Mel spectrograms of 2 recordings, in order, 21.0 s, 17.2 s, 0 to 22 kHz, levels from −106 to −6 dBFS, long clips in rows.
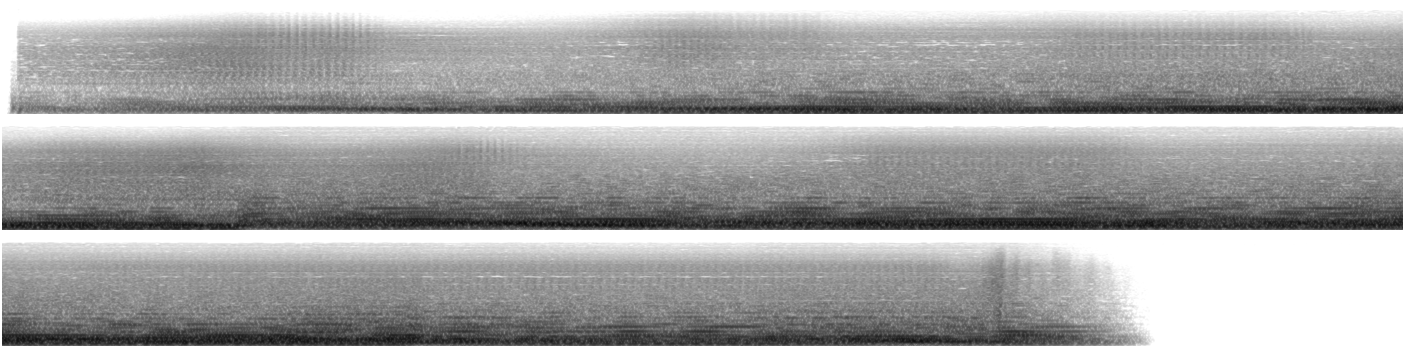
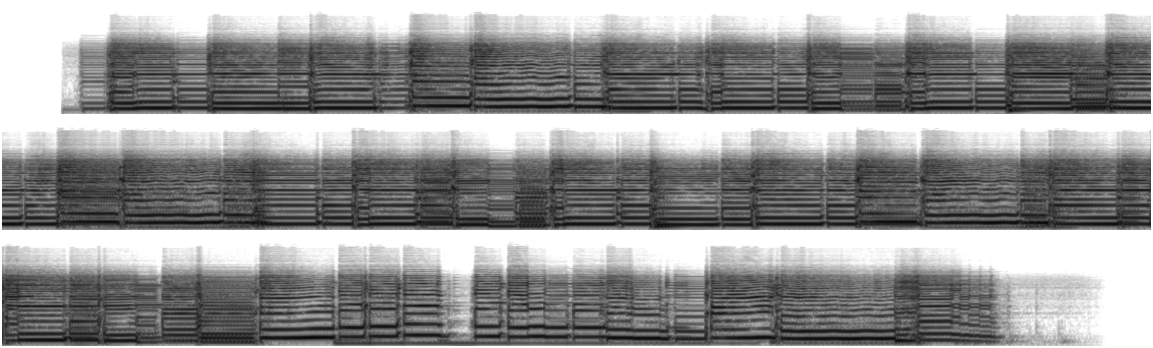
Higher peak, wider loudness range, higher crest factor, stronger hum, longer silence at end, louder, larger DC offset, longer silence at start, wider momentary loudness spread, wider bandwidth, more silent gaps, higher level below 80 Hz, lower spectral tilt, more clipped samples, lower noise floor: second, -4 dBFS vs 0 dBFS; first, 9 LU vs 1 LU; about the same, 16 dB vs 12 dB; neither; first, 1.5 s vs 0.75 s; second, -19 LUFS vs -12 LUFS; neither; first, 0.65 s vs 0.4 s; first, 16 LU vs 3 LU; first, 9 kHz vs 6.8 kHz; neither; first, -36 dBFS vs -60 dBFS; first, -8.5 dB/octave vs -6 dB/octave; neither; first, under -90 dBFS vs -58 dBFS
